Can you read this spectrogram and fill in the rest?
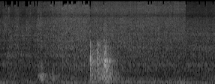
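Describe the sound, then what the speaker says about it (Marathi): Tomatoes frying with red chilli powder, turmeric and onion-garlic masala in a pan, a soft steady sizzle with a few quick scraping stirs partway through, close and quiet. "लाल तिखट चांगलं भाजून झालं की टॅमॅटो घालायचे"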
